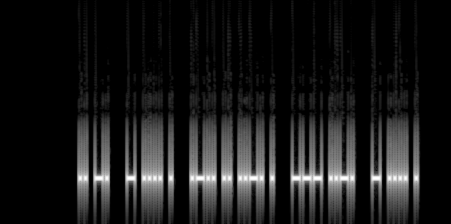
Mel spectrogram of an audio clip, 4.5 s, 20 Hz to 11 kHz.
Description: Morse code, heard as a keyed tone, about 44 wpm, 700 Hz. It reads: IN THE LIFE OF THE
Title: Sets of 5 Words Encore2 45wpm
